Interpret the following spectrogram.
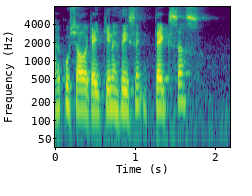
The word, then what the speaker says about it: Texas: Y esta X suena entonces como J en esos tres topónimos arcaizantes, o sea, topónimos que en un pasado mantuvieron esa X etimológica y su pronunciación es como J.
